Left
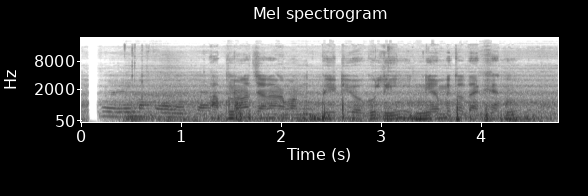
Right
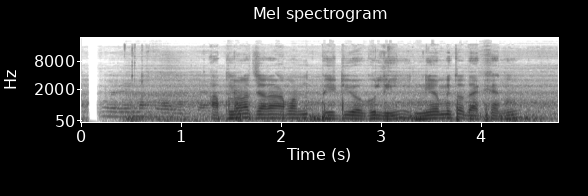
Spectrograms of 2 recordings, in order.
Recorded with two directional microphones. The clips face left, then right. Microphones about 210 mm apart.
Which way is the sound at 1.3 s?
50° right (ahead or behind).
